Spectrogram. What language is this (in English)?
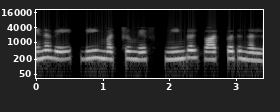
Tamil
